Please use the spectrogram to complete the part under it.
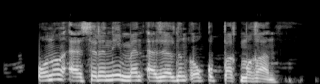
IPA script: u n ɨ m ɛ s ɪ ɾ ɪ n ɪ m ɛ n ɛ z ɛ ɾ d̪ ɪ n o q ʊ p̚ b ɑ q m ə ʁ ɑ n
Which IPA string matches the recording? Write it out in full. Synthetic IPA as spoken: u n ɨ ŋ ɛ s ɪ ɾ ɪ n ɪ m ɛ n ɛ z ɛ l d̪ ɪ n o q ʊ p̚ b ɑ q m ə ʁ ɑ n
